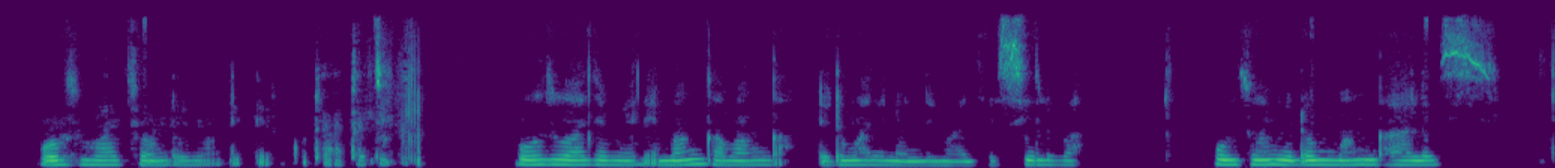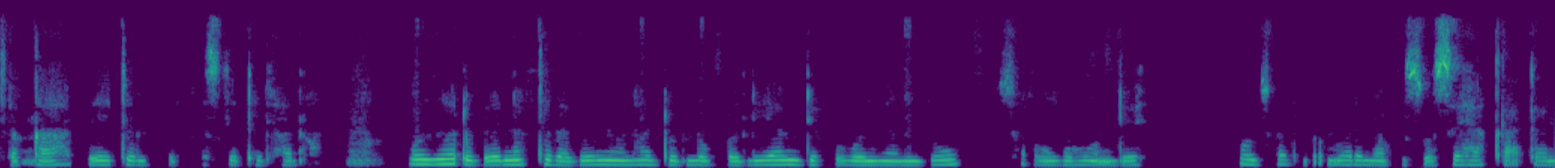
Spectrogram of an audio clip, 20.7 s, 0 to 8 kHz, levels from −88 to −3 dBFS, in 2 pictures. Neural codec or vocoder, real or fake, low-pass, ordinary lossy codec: none; real; 7.2 kHz; MP3, 48 kbps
